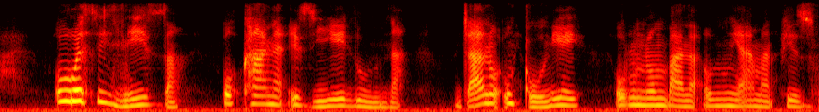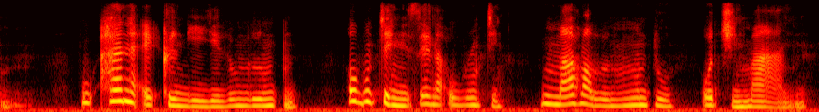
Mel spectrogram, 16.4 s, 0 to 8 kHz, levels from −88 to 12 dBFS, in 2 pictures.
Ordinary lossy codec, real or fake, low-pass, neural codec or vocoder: Opus, 32 kbps; fake; 7.2 kHz; autoencoder, 22.05 kHz, a latent of 192 numbers a frame, VITS, trained on many speakers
